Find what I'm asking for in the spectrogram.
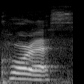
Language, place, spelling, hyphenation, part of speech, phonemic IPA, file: English, California, chorus, chor‧us, noun / verb, /ˈkoɹəs/, En-us-chorus.ogg
- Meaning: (noun) 1. A group of singers and dancers in a theatrical performance or religious festival who commented on the main performance in speech or song 2. A song performed by the singers of such a group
